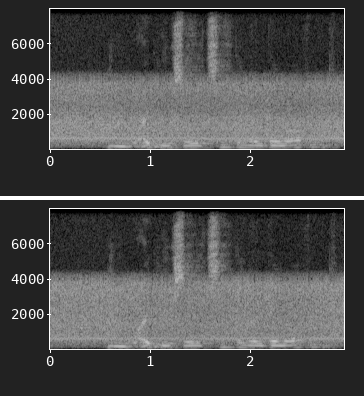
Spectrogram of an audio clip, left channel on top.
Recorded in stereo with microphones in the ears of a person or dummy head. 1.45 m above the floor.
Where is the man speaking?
30° right (ahead or behind), 1.4 m; by 2.9 s 10° left (ahead or behind), 3 m.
